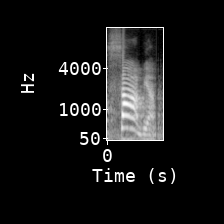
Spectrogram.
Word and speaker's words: sábia: diferentes Sabiá E aí ó sábia sábia sa é a sílaba mais forte está acentuada certo então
